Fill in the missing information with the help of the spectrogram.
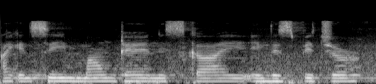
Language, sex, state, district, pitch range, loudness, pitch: English, male, Nagaland, Dimapur, 145-150 Hz, -13 LUFS, 145 Hz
